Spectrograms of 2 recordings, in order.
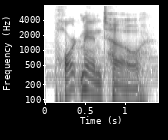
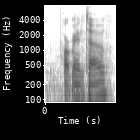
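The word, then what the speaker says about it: portmanteau: Portmanto. That's like a uh French thing. I feel like anytime there's like an e aux, I think of like French typically.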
